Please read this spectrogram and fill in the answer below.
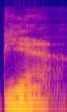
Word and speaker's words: Bien: It's spelled like bien.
